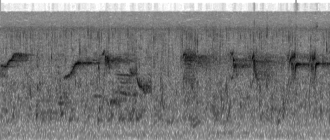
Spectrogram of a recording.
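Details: Training song of a Bali myna: bright whistled notes, some sliding up, others dropping, mixed with raspy chatter, a loud clear whistle ending the phrase.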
